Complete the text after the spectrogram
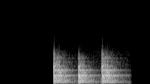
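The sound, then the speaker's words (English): Three quick, evenly spaced taps on observation room glass, each a firm knock with a short resonant ring, heard alone with no voices. “They tapped on the glass and waved at me.”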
